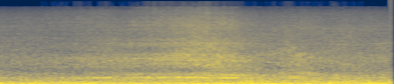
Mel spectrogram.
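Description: Road traffic in Uluwatu, Bali, fills the air with a steady, close wash of engines as vehicles pass, and a rising drone swells and fades in the middle.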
